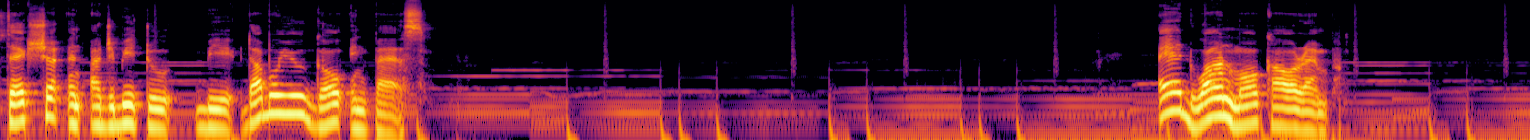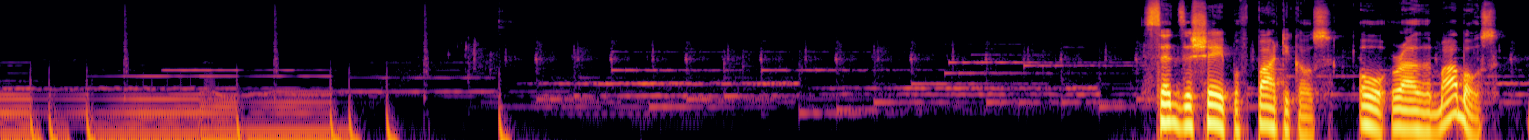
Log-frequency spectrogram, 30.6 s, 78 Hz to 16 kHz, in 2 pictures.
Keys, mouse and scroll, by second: 4.1 click, 6.1 shift+a, 9.2-10.7 drag, 11.2 middle click, 12.1 shift+a, 16.3-17.6 drag, 18.1-18.8 scroll down 4, 18.8-20.5 middle drag, 20.5-22.4 drag, 22.4 middle click, 23.8-24.7 scroll up 6, 24.7 middle click, 25.6-26.2 scroll up 5, 26.8-28.2 drag, 29.7-30.5 drag.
